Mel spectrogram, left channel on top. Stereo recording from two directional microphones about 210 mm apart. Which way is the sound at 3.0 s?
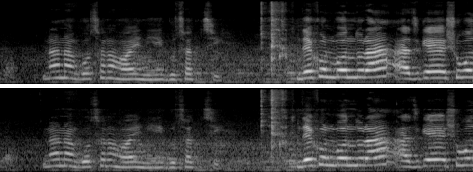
25° left (ahead or behind).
